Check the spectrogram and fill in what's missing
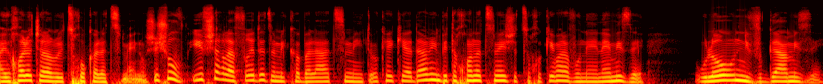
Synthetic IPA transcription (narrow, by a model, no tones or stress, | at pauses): ajeχo̞ljotʃe̞lanulit͡sχo̞kalat͡smḛnṵʃeʃuviɛfʃaʁleafʁidetze̞mikʰabalaːt͡smito̞ke̞jkiadamimbitaχo̞nat͡smiʃet͡so̞χakimalavune̞ːne̞mize̞ | ulo̞nivɡamize̞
